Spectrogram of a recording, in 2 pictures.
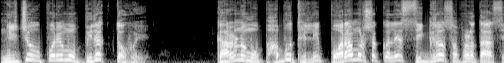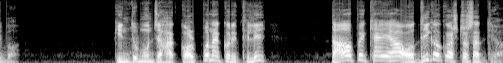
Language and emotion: Odia, angry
